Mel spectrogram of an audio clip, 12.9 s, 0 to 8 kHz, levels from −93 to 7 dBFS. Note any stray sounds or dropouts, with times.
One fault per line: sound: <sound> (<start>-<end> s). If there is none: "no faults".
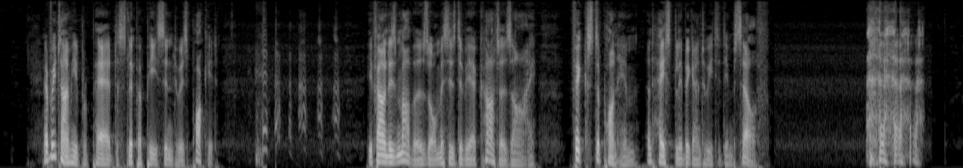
sound: laugh (3.3-4.6 s)
sound: laugh (11.5-12.4 s)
